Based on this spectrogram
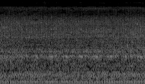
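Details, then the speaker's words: Normal cold idle of a Mercedes ML350 just after an oil service, engine stone cold; steady hum with no ticks, knocks or hunting, settling to a nice idle without revving. "really that's it you don't need to go revving them up or nothing silly like that just let them come from a nice idle again"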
